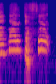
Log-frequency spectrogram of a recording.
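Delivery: high, squeaky voice breaking into laughter; comic rising question, helpless with laughter; laughing disbelief. Retold or imitated. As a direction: replay your shock while cracking up. Retelling his shock while cracking up.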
